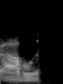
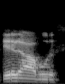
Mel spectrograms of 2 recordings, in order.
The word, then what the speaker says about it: Obelus: It's pronounced id as one word, obelus. – It Obelus? Okay. – It Obelus, yeah.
